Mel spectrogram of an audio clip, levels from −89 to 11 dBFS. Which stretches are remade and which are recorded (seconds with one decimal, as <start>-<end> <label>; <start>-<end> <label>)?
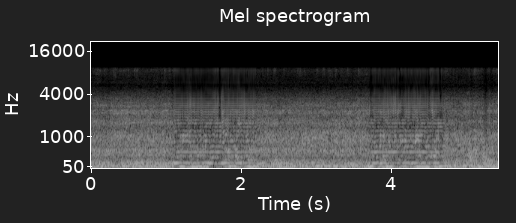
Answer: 0.0-1.1 recorded; 1.1-2.2 remade; 2.2-3.7 recorded; 3.7-4.7 remade; 4.7-5.4 recorded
